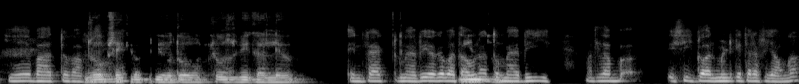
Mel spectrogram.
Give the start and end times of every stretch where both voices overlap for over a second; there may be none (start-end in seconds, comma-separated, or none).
none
